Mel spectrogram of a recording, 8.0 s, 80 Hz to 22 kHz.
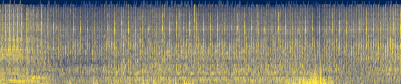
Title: Bruit moteur (claquement) Saxo année 2003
